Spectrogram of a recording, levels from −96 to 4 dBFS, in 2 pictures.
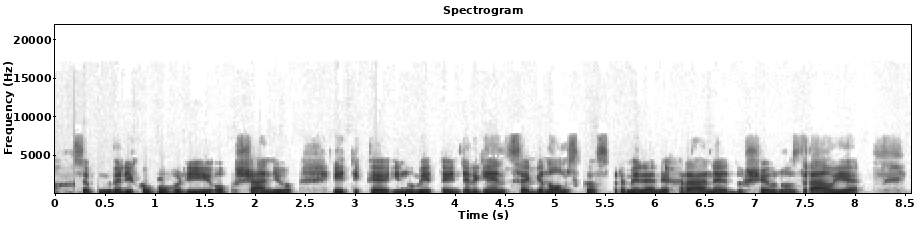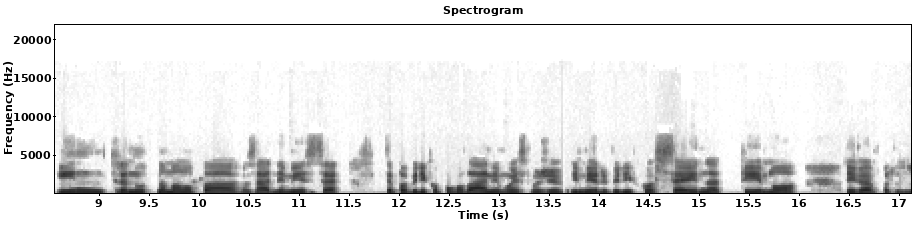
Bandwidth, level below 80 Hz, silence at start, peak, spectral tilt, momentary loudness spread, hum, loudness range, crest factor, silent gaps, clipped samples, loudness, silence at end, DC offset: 7.8 kHz; -56 dBFS; 0 s; -4 dBFS; -6 dB/octave; 6 LU; none; 1 LU; 14 dB; none; under 0.1%; -18 LUFS; 0 s; under 0.1%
